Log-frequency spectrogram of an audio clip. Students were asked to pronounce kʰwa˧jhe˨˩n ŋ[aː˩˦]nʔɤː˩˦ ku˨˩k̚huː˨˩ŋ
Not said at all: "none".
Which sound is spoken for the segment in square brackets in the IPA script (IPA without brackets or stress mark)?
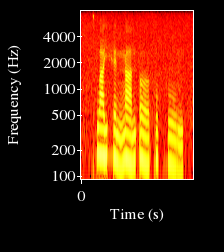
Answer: aː˩˦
